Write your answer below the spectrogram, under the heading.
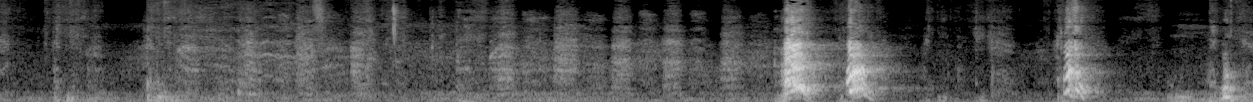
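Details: Millie, a Boxer dog, playing gently with a water balloon without popping it: soft panting and snuffling, then a pair of sharp barks in quick succession, followed by two more single barks spaced a couple of seconds apart.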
